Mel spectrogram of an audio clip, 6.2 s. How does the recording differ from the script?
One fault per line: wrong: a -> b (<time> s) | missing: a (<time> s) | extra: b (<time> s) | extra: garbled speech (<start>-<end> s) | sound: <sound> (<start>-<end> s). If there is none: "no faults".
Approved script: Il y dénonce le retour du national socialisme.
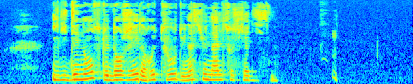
extra: danger d'un (1.7 s)
sound: laugh (4.8-5.1 s)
